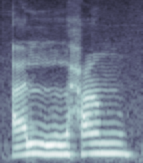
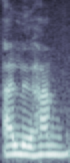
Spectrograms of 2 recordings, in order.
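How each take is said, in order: First: The l is held steady without a bounce. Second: The l is released with a bouncing sound. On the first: The speaker calls it right. "yang benar" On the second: The speaker calls it wrong. "itu namanya mantul"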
